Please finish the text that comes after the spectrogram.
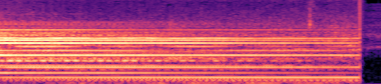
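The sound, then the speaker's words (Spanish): A loud bell rings with a rich, sustained tone full of overtones, holding steady for almost two seconds before cutting off abruptly. No one speaks over it. “Y efectivamente es una campana, así que lo borramos.”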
